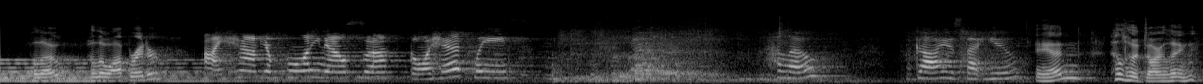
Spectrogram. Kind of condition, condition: setting, live audience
